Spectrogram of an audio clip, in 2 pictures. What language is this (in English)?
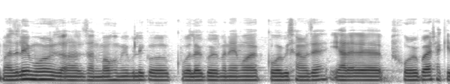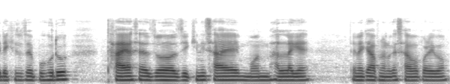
Assamese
